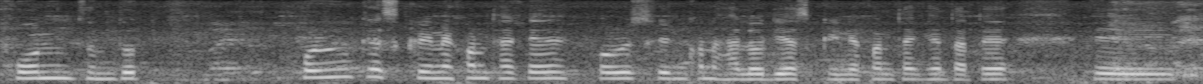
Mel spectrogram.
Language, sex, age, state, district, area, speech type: Assamese, male, 30-45, Assam, Sonitpur, urban, spontaneous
